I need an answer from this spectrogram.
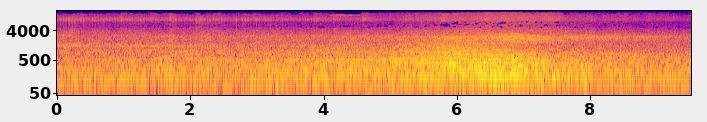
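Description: Indonesian passenger train coaches rolling slowly past at close range, a steady rumble of wheels and running gear. Just past the middle it swells for about two seconds with a steady low hum as the diesel generator (power) car goes by.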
